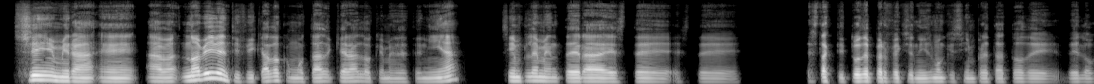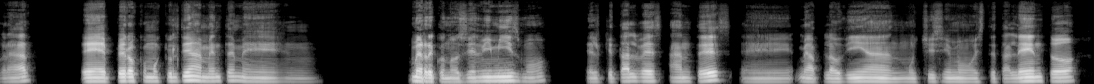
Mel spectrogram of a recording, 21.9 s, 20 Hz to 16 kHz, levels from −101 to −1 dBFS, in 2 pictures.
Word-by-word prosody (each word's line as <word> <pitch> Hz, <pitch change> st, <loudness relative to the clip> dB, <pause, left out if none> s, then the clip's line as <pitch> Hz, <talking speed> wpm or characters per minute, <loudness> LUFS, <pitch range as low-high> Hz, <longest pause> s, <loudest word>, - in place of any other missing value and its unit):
Sí, 155 Hz, -1 st, +5 dB
mira, 115 Hz, -4 st, +3 dB
eh, 110 Hz, -2 st, -2 dB
aba 115 Hz, -1 st, -2 dB
no 135 Hz, +3 st, +3 dB
había 190 Hz, +6 st, +7 dB
identificado 125 Hz, -, +1 dB
como 110 Hz, -3 st, -9 dB
tal 110 Hz, +1 st, -4 dB
que 115 Hz, -, -11 dB
era 115 Hz, +1 st, -2 dB
lo 110 Hz, -3 st, -9 dB
que 105 Hz, -, -18 dB
me 105 Hz, 0 st, -10 dB
detenía, 105 Hz, -, -5 dB, 0.4 s
simplemente 125 Hz, -3 st, -2 dB
era 110 Hz, -1 st, +3 dB
este 105 Hz, -1 st, -7 dB
este 100 Hz, -2 st, -17 dB, 0.7 s
esta 110 Hz, +2 st, -1 dB
actitud 115 Hz, -1 st, -2 dB
de 115 Hz, -, +3 dB
perfeccionismo 105 Hz, -1 st, -5 dB
que 105 Hz, -1 st, -21 dB
siempre 105 Hz, 0 st, -11 dB
trato 105 Hz, +1 st, -11 dB
de 100 Hz, -2 st, -12 dB
de 105 Hz, 0 st, -11 dB
lograr, 110 Hz, +6 st, -6 dB, 0.5 s
eh, 115 Hz, 0 st, +7 dB
pero 125 Hz, 0 st, +5 dB
como 120 Hz, -2 st, -3 dB
que 125 Hz, -, -9 dB
últimamente 130 Hz, 0 st, +1 dB
me, 110 Hz, -4 st, -6 dB
mm, 100 Hz, 0 st, -21 dB, 0.9 s
me 125 Hz, -2 st, +6 dB
reconocí 105 Hz, -1 st, 0 dB
en 115 Hz, -, -3 dB
mí 125 Hz, 0 st, +2 dB
mismo, 130 Hz, 0 st, 0 dB, 0.3 s
el 105 Hz, -1 st, -11 dB
que 110 Hz, 0 st, -11 dB
tal 115 Hz, +2 st, -2 dB
vez 120 Hz, 0 st, -1 dB
antes, 120 Hz, +6 st, +1 dB
eh, 100 Hz, 0 st, -12 dB
me 110 Hz, -2 st, -7 dB
aplaudían 105 Hz, +1 st, -2 dB
muchísimo 105 Hz, +1 st, -7 dB
este 105 Hz, +1 st, -13 dB
talento, 120 Hz, +3 st, +2 dB
110 Hz, 145 wpm, -21 LUFS, 105-120 Hz, 0.9 s, había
